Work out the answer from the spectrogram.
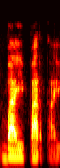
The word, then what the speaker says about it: bipartite: graf berbobot bipartite ataupun Kalau bahasa Inggris nih Bacanya adalah Bay partai a matching maksimum dalam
